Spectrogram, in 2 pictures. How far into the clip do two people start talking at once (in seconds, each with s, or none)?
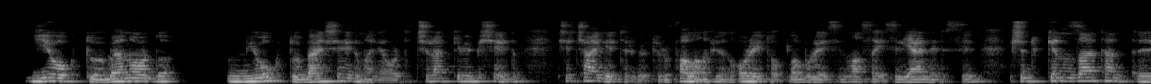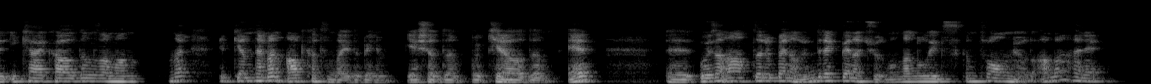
none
